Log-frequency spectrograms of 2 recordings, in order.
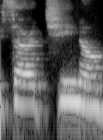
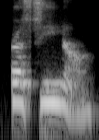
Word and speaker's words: Saracino: The Italian pronunciation would be Saracino, but here in America, okay, Saracino, because assimilation, you know. Oh. Yeah, but either way, I answer to both.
